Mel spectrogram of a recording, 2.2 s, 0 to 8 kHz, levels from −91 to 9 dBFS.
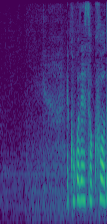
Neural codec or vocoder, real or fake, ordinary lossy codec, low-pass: none; real; none; none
